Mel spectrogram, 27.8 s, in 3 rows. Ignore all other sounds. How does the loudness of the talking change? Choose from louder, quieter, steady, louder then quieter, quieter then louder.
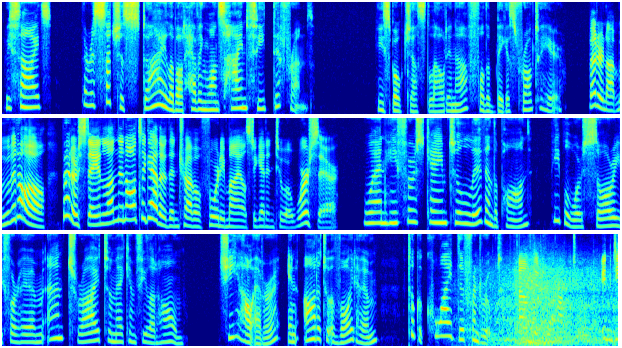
steady.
